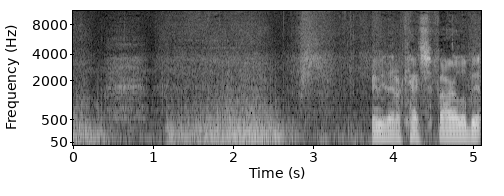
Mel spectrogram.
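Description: A campfire crackles quietly.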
